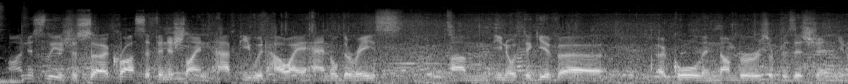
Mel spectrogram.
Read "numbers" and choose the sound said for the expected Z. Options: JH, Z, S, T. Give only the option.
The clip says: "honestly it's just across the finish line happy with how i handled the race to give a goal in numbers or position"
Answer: Z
